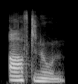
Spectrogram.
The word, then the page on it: afternoon: Indian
